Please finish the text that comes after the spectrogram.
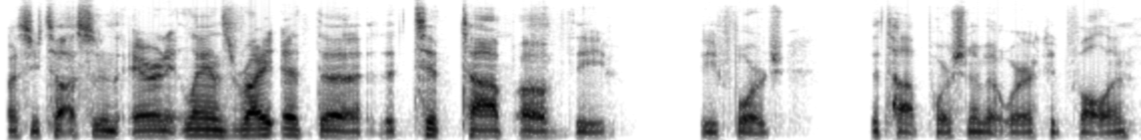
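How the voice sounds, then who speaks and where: A man narrating as dungeon master of a tabletop game, halting with many fillers as he describes the action. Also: fairly low pitch, steady tone, no echo.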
